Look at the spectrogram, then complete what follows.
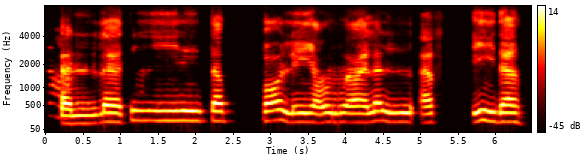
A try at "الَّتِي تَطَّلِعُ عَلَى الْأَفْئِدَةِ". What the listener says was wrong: அந்த தாக்கு போகக்கூடாது. அதான் பிள்ளை. முதலாவது சின்ன தே தான் வரும். தாக்கு போகக்கூடாது. التي تطلع சின்ன தேயில தான் போகணும். تطلع ஸ்டார்டிங் சின்ன தேய தெளிவாக உச்சரிக்கணும். அதுக்கு பிறகு பெரிய தாக்கு போகும்.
